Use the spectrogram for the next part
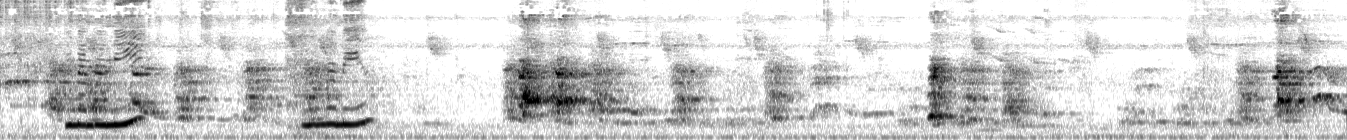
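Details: Female shelter dog at West Valley animal shelter seeking visitors' attention gives short rising whines near the start, then yips and whimpers among Spanish speech and background music.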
